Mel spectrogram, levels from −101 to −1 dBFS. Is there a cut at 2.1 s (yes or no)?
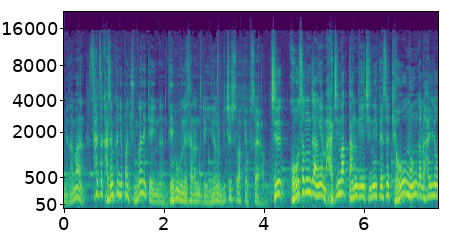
yes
